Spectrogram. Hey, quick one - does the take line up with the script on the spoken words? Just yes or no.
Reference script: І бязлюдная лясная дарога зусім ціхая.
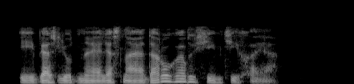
yes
